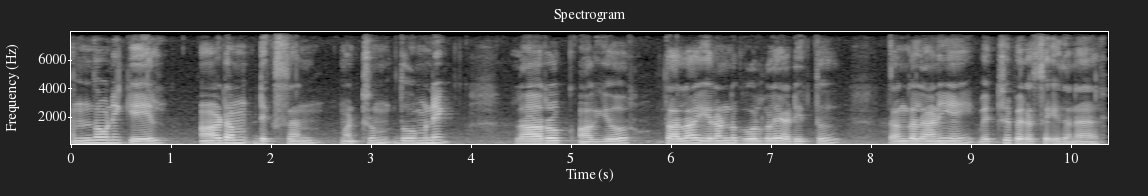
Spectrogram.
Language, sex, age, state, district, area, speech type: Tamil, female, 60+, Tamil Nadu, Thanjavur, urban, read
